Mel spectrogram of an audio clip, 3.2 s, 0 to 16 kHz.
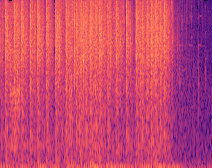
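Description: Rapid automatic gunfire from the Arma 3 military video game rattles out in a dense, loud stream of shots that cuts off abruptly near the end, leaving a quieter tail.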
